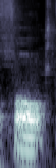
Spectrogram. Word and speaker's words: Fultz: It's Fultz, right? It's pronounced Fultz.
